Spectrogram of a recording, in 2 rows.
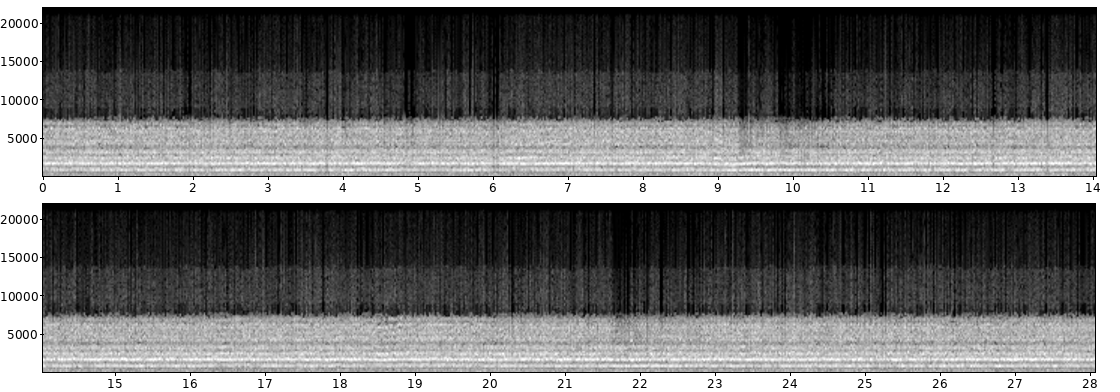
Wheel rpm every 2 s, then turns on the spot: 230, 230, 230, 230, 230, 230, 230, 240, 230, 230, 230, 230, 230, 230.
none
